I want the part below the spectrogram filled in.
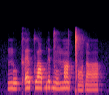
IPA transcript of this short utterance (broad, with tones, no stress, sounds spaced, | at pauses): n u˧ kʼ ɛ˥ tʷ ɑ˥ b ɪ˥ d̪ ũ˧ m ɑ̃˥ ǀ ɔ̃˩ ɗ ɑ̃˧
